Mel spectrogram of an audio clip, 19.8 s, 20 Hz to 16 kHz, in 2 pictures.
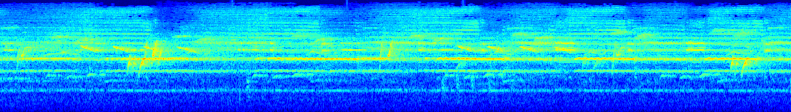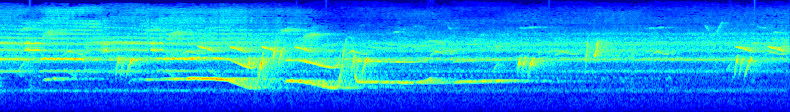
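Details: Morning duet of a southern white-cheeked gibbon group, Nakai-Nam Theun National Protected Area, central-eastern Laos, 20 March 2014: rapid series of rising whistles building to a long swooping falling-then-rising note, with steady insect buzz throughout.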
